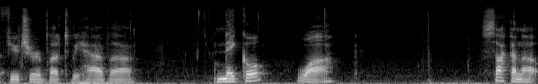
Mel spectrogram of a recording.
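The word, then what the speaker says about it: は: And it's similar to, I mentioned in a couple videos back that the subject marker or particle wa is written as ha, but it's pronounced wa.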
